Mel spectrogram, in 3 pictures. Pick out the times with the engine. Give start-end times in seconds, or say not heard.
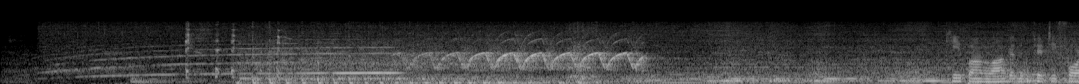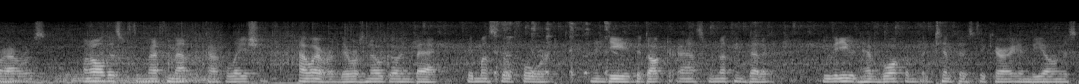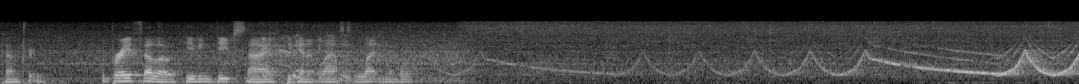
2.4-13.1.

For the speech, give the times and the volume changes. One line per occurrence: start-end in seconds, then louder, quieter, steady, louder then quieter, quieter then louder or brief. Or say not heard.
9.4-25.7 steady.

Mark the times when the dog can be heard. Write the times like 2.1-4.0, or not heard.
not heard.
